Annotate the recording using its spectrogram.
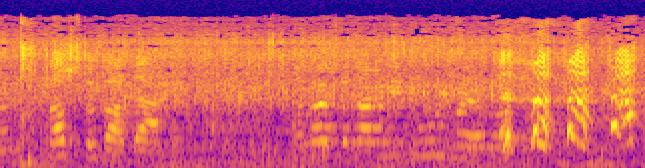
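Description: Young voices talking over a steady hiss, rising to loud excited shouts about three seconds in.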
